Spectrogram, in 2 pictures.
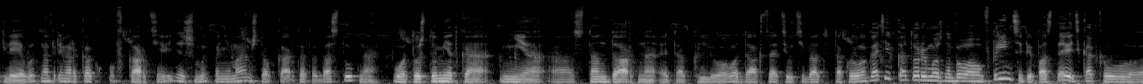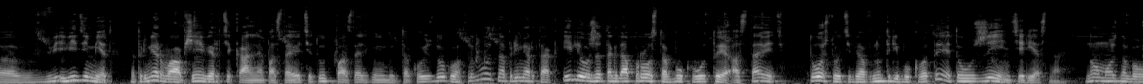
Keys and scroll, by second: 8.2 ctrl+c, 10.7 ctrl+v, 16.0 ctrl+].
